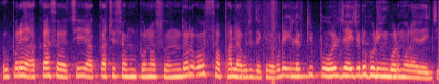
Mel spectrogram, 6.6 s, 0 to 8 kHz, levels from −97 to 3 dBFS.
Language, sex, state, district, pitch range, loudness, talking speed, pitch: Odia, male, Odisha, Nuapada, 185-215 Hz, -15 LUFS, 165 wpm, 200 Hz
